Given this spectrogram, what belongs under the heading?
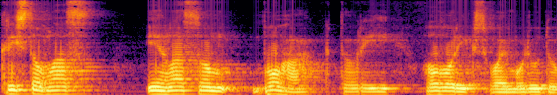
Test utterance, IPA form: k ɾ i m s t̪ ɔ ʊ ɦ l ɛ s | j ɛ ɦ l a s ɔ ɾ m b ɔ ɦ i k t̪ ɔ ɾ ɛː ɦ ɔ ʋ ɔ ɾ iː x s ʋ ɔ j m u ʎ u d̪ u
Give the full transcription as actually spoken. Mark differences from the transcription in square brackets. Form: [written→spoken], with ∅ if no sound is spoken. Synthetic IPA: k ɾ i [m→∅] s t̪ ɔ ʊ ɦ l [ɛ→a] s | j ɛ ɦ l a s ɔ [ɾ→∅] m b ɔ ɦ [i→a] k t̪ ɔ ɾ [ɛː→iː] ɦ ɔ ʋ ɔ ɾ iː [x→k] s ʋ ɔ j m u ʎ u d̪ u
